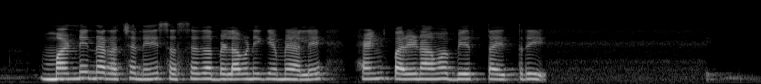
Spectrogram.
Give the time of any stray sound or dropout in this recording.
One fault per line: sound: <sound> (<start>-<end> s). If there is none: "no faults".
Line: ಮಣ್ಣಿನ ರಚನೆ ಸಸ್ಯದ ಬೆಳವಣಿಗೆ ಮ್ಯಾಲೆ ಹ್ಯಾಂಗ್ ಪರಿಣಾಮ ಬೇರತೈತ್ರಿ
no faults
